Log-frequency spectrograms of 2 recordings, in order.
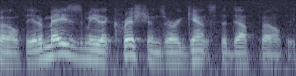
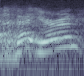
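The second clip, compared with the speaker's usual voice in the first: higher, excited voice of a guy sniffing the streets; mock amazed New Yorker; 8 semitones higher, slower than usual. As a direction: play a thrilled New Yorker proud of his nose, laughing through it. Acting out a New Yorker's discovery.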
